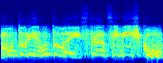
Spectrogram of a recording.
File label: damaged engine, speech cze, mood high; War Thunder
